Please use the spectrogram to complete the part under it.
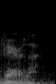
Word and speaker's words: Wehrle: It's either Verla or Whirl. W-E-H-R-L-E. So I'm going to pronounce that Verla.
